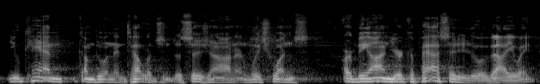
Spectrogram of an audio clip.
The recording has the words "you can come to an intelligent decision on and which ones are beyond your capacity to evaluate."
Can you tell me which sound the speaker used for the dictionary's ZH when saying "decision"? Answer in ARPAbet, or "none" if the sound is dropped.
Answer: ZH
